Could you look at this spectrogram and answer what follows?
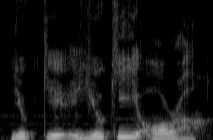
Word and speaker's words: Yuki Aura: Yuki Aura. You say it like that. Okay, facts. Oh, that's easier to remember. Yeah, like I think of Aura.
